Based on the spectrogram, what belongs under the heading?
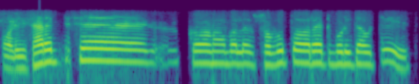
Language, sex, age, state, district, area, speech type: Odia, male, 45-60, Odisha, Nabarangpur, rural, conversation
